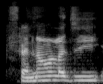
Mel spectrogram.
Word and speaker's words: phonology: ഫെനോളജി എന്നാണ് അതിന്റെ ഉച്ചാരണം.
